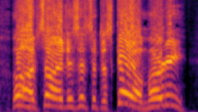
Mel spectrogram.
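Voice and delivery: loud, rapid excitable inventor impression; Doc Brown. Inventor apologizes for his model, frantic. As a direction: rush it like a frantic movie scientist. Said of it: "a full Doc Brown".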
